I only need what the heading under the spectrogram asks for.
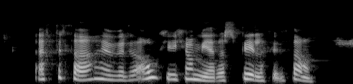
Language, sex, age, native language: Icelandic, female, 50-59, Icelandic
